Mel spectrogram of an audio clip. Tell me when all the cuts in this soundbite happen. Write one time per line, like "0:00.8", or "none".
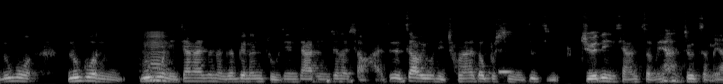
0:05.7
